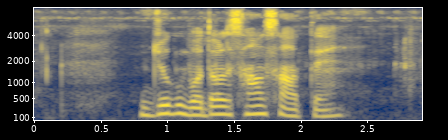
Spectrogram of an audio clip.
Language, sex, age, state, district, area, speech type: Santali, male, 18-30, West Bengal, Bankura, rural, spontaneous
